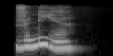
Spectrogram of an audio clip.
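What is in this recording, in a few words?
"veneer", British English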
